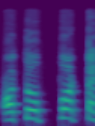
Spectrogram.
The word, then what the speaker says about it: অতঃপর: ওকে, এখন দেখেন অভিমান বা অতঃপরটা খেয়াল করি। অতঃপর, অ তয়কারে তো, অত। দেখেন এই যে বিসর্গ আছে, বিসর্গর পরে কি আছে? প আছে। বিসর্গ এর পরের বর্ণ 2 বার উচ্চারিত হবে।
